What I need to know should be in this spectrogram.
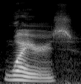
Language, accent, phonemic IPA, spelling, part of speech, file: English, US, /ˈwaɪɚz/, wires, noun / verb, En-us-wires.ogg
- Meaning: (noun) plural of wire; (verb) third-person singular simple present indicative of wire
